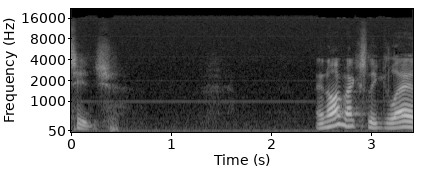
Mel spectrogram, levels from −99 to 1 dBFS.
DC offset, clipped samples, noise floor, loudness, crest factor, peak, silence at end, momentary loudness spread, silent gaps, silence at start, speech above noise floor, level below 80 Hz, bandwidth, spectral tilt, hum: under 0.1%; under 0.1%; -61 dBFS; -33 LUFS; 20 dB; -14 dBFS; 0 s; 16 LU; none; 0 s; 29 dB; -66 dBFS; 17.5 kHz; -5 dB/octave; none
